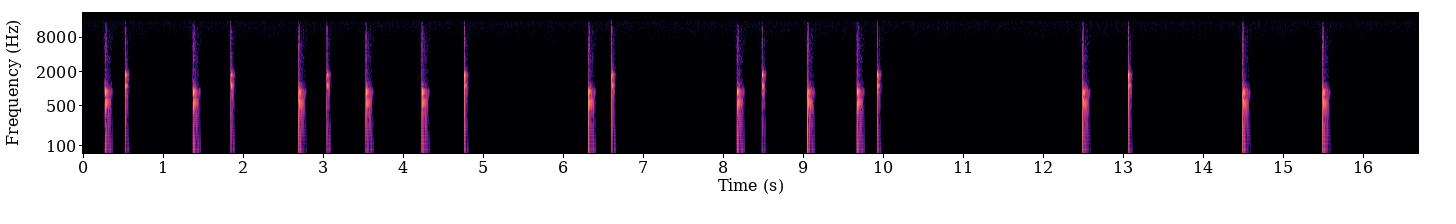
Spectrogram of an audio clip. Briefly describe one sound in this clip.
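Short electronic jump sounds blip again and again.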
